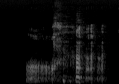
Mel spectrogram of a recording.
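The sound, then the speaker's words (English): A female dog, bothered by fireworks, growls, a low rumbling snarl that roughens into a few sharp, agitated bursts before fading, lasting about two seconds with no talking. “Bark, bark.”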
